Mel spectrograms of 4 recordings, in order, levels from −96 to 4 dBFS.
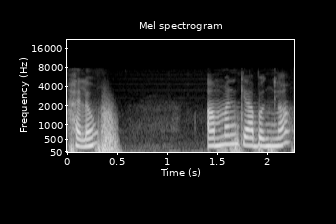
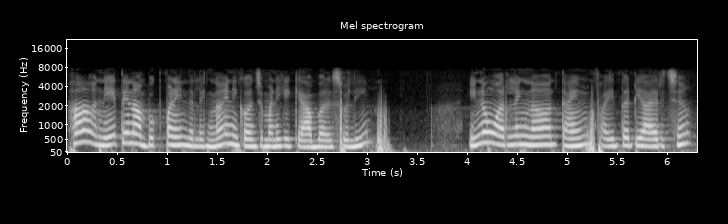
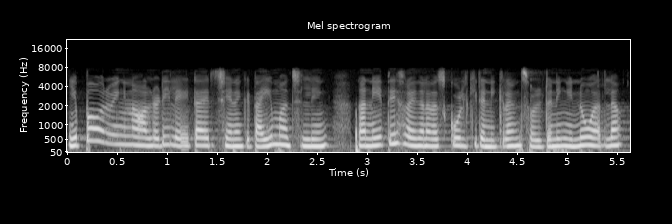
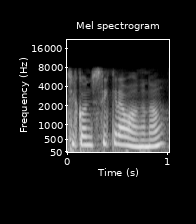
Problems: background sounds at intervals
